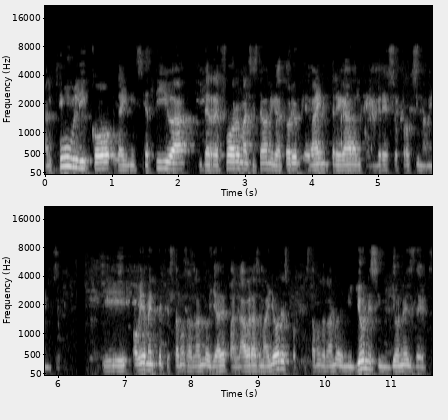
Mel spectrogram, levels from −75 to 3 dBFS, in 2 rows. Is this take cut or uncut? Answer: cut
